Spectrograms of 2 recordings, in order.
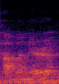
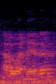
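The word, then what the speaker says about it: habanera: sometimes we call it havanera but we don't pronounce the h it's silent in in Spanish so it's aan because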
